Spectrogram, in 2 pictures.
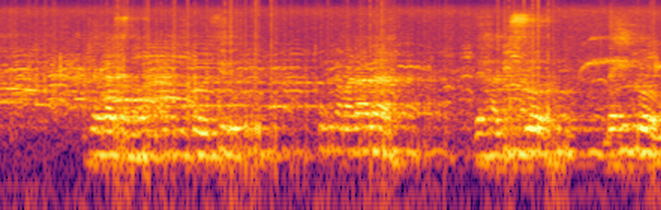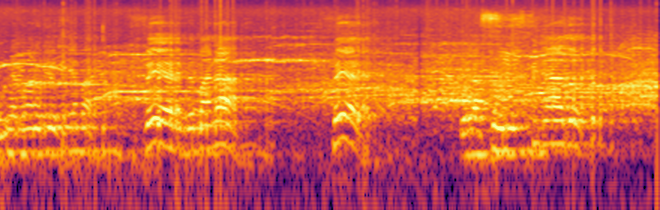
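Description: A band plays loud music.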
